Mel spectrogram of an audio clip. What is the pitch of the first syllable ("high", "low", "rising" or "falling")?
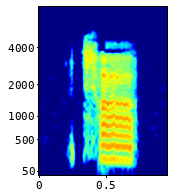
high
